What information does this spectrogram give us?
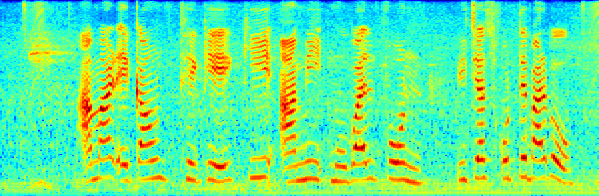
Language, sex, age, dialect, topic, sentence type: Bengali, female, 18-24, Rajbangshi, banking, question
